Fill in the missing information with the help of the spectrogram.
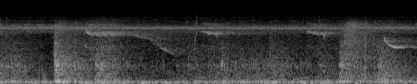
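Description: Outdoor ambience: a steady high-pitched insect buzz, with several short falling chirps and a constant low rumble of wind on the microphone. A brief noisy rush comes about half a second in and again near the end.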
